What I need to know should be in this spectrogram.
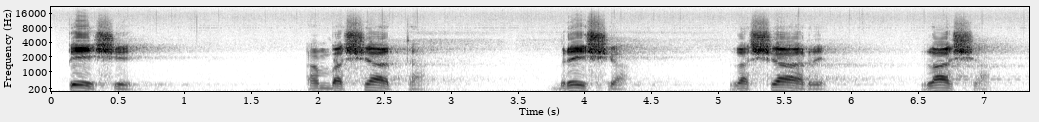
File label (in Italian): Fonemi Lunghi Genova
